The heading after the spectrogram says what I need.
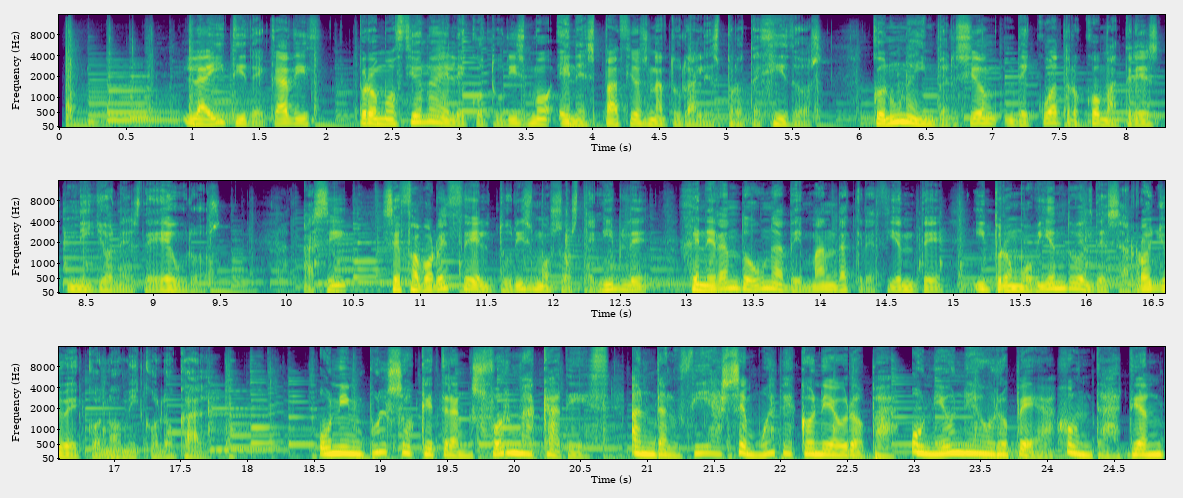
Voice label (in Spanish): Cuña; Espacios naturales; puesta en valor y promocion ecoturisitica de espacios naturales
